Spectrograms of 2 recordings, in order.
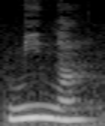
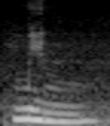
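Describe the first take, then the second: First: The word ends on an added a vowel. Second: The word ends on the consonant n. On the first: A definite article follows the word. "maka min ini dibaca fathah menjadi mina" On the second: No definite article follows the word. "maka akan dibaca min atau nun disukun"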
